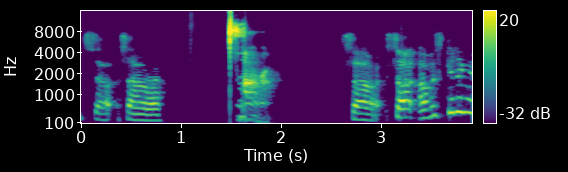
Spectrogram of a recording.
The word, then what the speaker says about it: Sara: and today's guest is the very very fabulous Sarah hello Sarah hi Michelle and I keep saying Sarah like it's a Sarah instead of Sarah how how do you actually say your name Sarah so so I was getting it right it's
